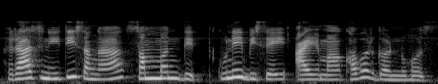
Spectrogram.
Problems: constant background noise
